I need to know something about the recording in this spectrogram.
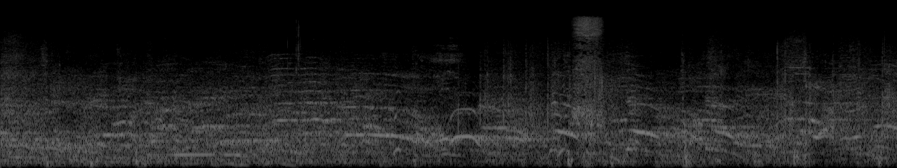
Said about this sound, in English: It's more like how like small the crowd is. Yeah. It's weird that there's no commentary. I know. You just hear people in the crowd. Yeah. Atmosphere is dead, isn't it? Considering it's an ECW show, they're just dead.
